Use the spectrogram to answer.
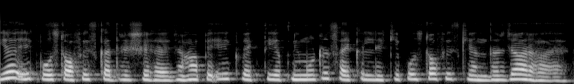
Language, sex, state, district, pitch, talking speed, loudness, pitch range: Hindi, female, Uttar Pradesh, Jyotiba Phule Nagar, 220 Hz, 220 wpm, -15 LUFS, 210-240 Hz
